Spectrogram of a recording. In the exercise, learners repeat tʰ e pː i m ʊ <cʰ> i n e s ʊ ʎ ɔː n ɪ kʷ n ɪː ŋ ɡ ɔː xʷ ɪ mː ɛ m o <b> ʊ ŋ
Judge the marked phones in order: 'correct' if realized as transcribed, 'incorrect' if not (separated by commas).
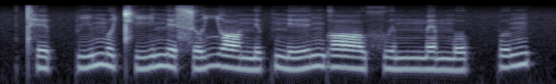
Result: correct, incorrect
